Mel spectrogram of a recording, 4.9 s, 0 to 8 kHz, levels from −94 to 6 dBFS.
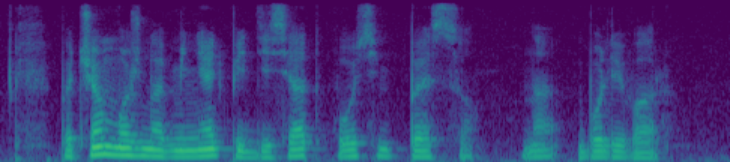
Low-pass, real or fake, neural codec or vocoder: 7.2 kHz; real; none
